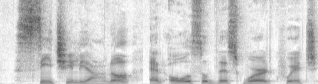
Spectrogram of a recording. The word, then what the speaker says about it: Siciliano: in actuality is pronounced si chileano si chileano and also this word which in the song is pronounced as if it had five syllables no should be pronounced with four syllables and the same exact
